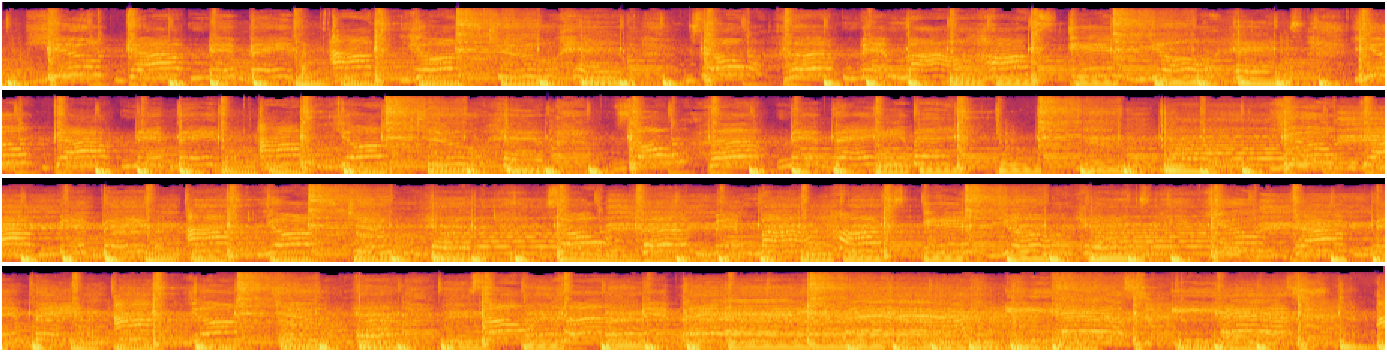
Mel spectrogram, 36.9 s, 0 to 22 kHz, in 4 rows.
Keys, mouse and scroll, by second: 1.7 click, 6.4 click, 6.5 F10, 8.3 click, 12.0 click, 16.5 click, 17.5 click, 19.9 ctrl+shift+click, 21.3-21.8 scroll up 2, 21.8-22.9 scroll down 2, 23.6 click, 24.1 click, 25.4 shift+a.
